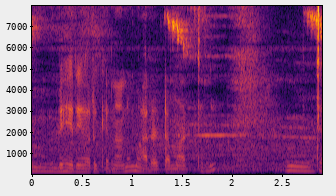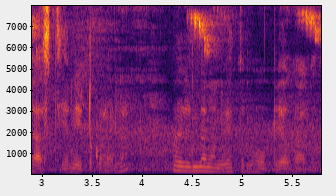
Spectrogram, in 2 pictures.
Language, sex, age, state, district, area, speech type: Kannada, female, 45-60, Karnataka, Mandya, rural, spontaneous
